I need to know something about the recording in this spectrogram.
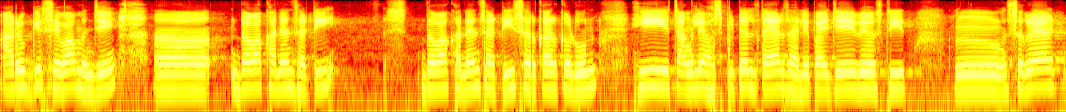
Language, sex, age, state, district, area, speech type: Marathi, female, 18-30, Maharashtra, Buldhana, rural, spontaneous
